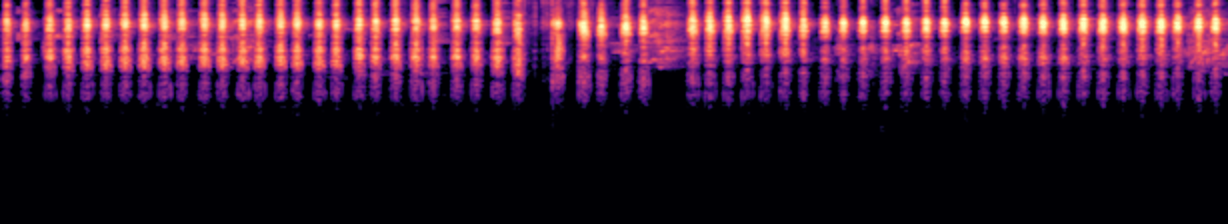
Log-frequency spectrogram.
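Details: Common flameback juvenile calling in rapid series: scratchy, high notes repeated about three per second. A brief gap comes near the middle, then the same fast rhythm resumes.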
